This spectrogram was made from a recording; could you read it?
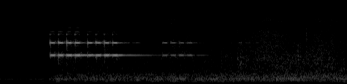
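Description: A phone, used as a wake-up alarm, rings with a bright, pulsing electronic trill, a burst of rapid beeps followed by a shorter, fainter repeat, then fades into a steady background hiss.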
